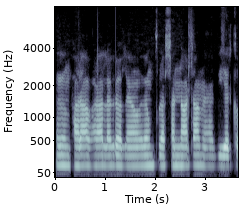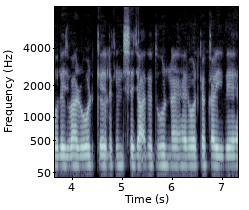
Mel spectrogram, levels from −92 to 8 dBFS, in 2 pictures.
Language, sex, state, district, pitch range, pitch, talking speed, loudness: Magahi, male, Bihar, Lakhisarai, 130-135 Hz, 135 Hz, 205 wpm, -17 LUFS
